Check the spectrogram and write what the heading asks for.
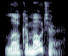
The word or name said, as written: locomotor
